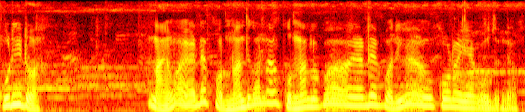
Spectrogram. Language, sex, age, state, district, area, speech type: Odia, male, 30-45, Odisha, Jagatsinghpur, rural, spontaneous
